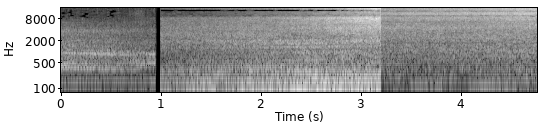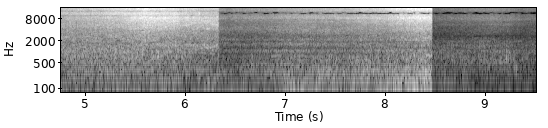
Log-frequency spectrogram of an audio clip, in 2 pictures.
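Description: Water splashes loudly as a car drives through it.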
